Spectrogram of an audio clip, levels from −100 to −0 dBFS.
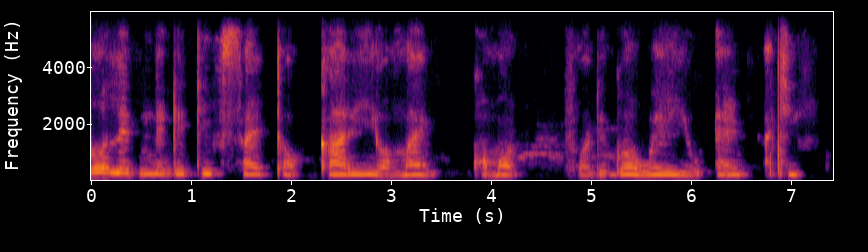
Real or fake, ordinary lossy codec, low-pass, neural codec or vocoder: fake; Opus, 24 kbps; 5.4 kHz; codec, 44.1 kHz, 7.8 kbps, Pupu-Codec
